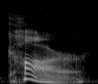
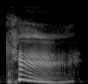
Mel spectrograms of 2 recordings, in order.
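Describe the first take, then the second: First: It is said in an Ohio American accent. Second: It is said in a South Boston accent. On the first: "in my English, in Cincinnati, Ohio, we say car" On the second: "in South Boston, they might say ka"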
